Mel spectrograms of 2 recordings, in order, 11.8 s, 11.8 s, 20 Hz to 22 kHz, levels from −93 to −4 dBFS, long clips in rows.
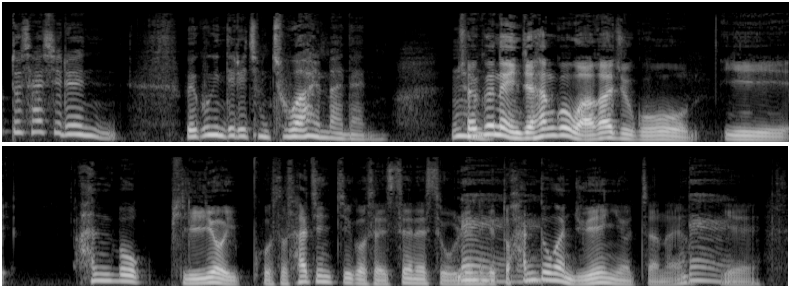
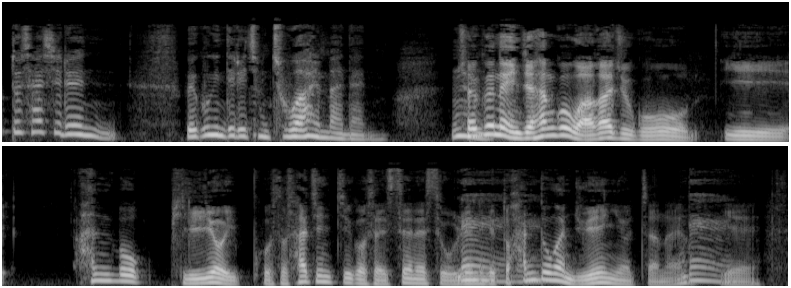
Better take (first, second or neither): first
